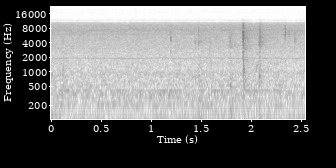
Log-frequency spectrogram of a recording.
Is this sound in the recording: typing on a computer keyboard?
yes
